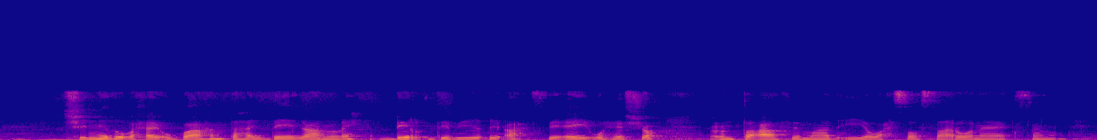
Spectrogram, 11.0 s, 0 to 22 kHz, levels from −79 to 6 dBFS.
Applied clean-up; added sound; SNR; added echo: none; none; none; reverberation time 1.5 s.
